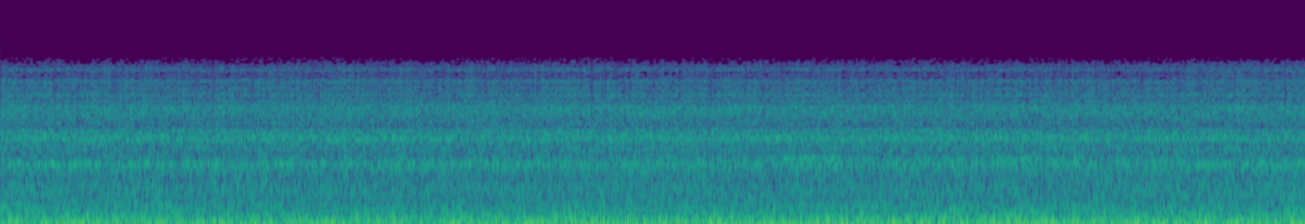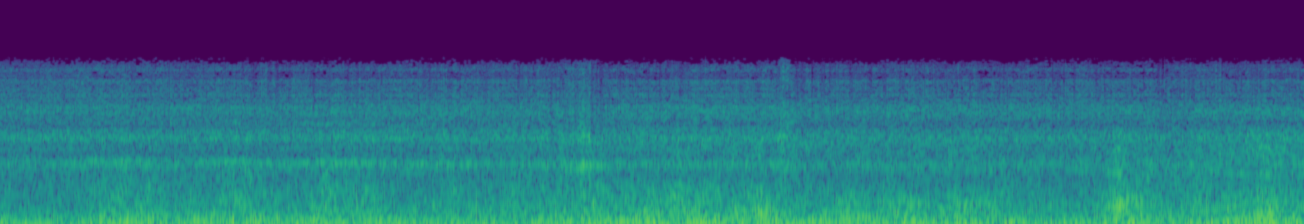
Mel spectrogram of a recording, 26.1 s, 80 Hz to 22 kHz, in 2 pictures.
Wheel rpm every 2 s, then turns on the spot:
0, 0, 0, 0, 0, 0, 0, 0, 0, 10, 0, 10, 10.
24-26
